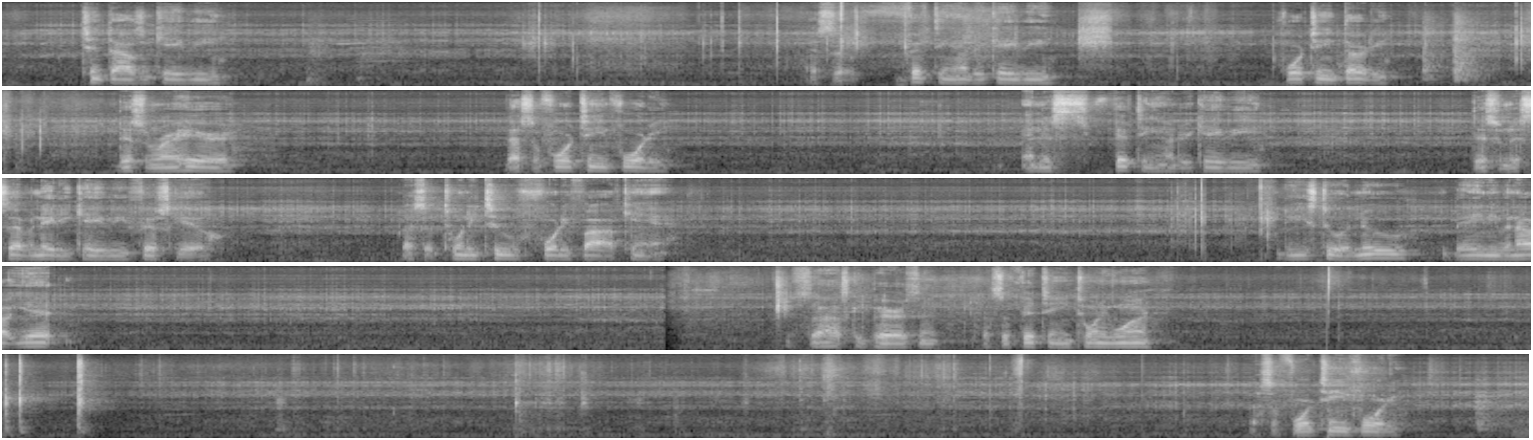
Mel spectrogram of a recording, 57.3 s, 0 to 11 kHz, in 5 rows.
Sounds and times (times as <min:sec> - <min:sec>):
Speech: 0:00.6 - 0:01.8, 0:06.0 - 0:08.0, 0:09.6 - 0:10.6, 0:12.3 - 0:13.4, 0:15.2 - 0:16.6, 0:19.1 - 0:21.0, 0:22.5 - 0:24.6, 0:25.9 - 0:28.1, 0:32.5 - 0:35.0, 0:40.2 - 0:43.2, 0:55.2 - 0:56.4.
